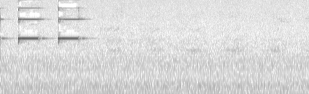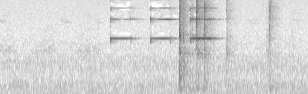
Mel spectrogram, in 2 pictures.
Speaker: as you can see uh the three pager the number three pager first first first beep and then you hear you hear the vibration sound which means we set the vibration mode successfully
